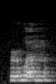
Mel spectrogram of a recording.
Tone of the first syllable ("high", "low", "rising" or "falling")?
high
